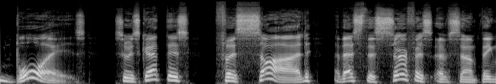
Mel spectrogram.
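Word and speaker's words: façade: of the building and usually the letter c there has a little kind of a backward C underneath it uh to indicate that the letter c is pronounced as an S facade and this is the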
